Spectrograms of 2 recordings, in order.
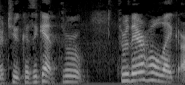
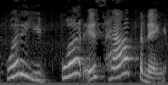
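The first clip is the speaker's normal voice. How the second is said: high-pitched, mildly baffled retelling; mock bewilderment; 10 semitones higher than usual. Co-host voices the wife being shoved, mock bewilderment.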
